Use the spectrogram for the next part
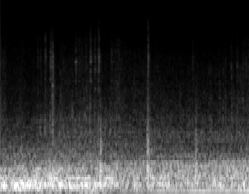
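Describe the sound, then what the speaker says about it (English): A vehicle turns with a steady, close low rumble of engine and road noise from inside, broken by a few faint clicks and knocks. "Gotta turn the vehicle."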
